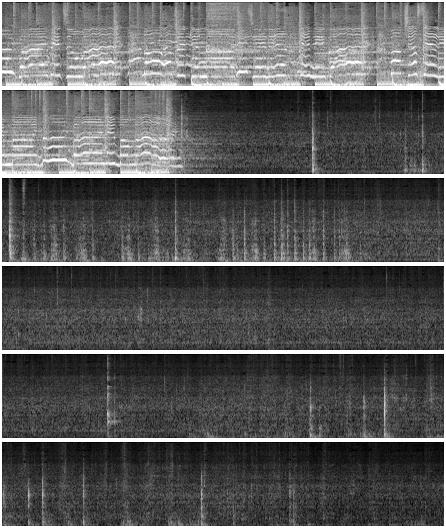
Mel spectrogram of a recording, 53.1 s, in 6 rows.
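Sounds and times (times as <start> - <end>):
chicken sizzling in a skillet: 4.1 - 8.0, 13.6 - 52.9
can and spatula knocking on pan: 16.9 - 25.0, 37.4 - 37.8, 44.1 - 46.0.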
